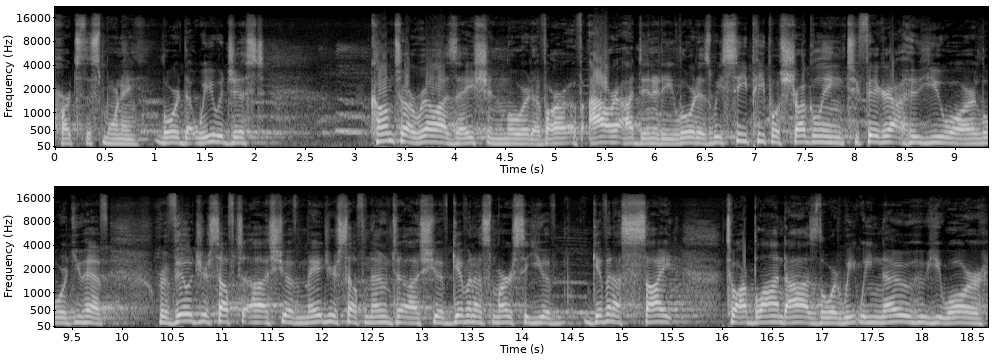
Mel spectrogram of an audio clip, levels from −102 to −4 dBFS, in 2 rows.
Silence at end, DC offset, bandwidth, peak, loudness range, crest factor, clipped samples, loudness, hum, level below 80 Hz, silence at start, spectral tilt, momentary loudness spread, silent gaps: 0 s; under 0.1%; 18 kHz; -10 dBFS; 2 LU; 18 dB; under 0.1%; -29 LUFS; none; -70 dBFS; 0 s; -5.5 dB/octave; 7 LU; none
